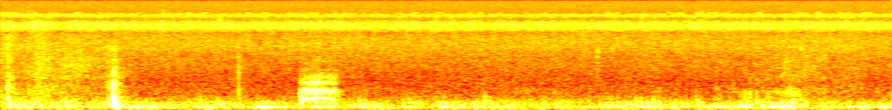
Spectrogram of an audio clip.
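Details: Black smoke former rescue cat that came to be petted, then quickly changed its mind; a low steady purr rumbles indoors throughout, with one short chirping meow near the middle and faint rustles and taps.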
